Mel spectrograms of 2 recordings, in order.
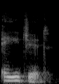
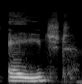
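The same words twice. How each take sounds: First: The ending is an extra id syllable. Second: The ending is a plain d sound. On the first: He is old. "meaning old as an adjective, we're going to pronounce it aged" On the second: He has grown older. "he's got older, he's aged"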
